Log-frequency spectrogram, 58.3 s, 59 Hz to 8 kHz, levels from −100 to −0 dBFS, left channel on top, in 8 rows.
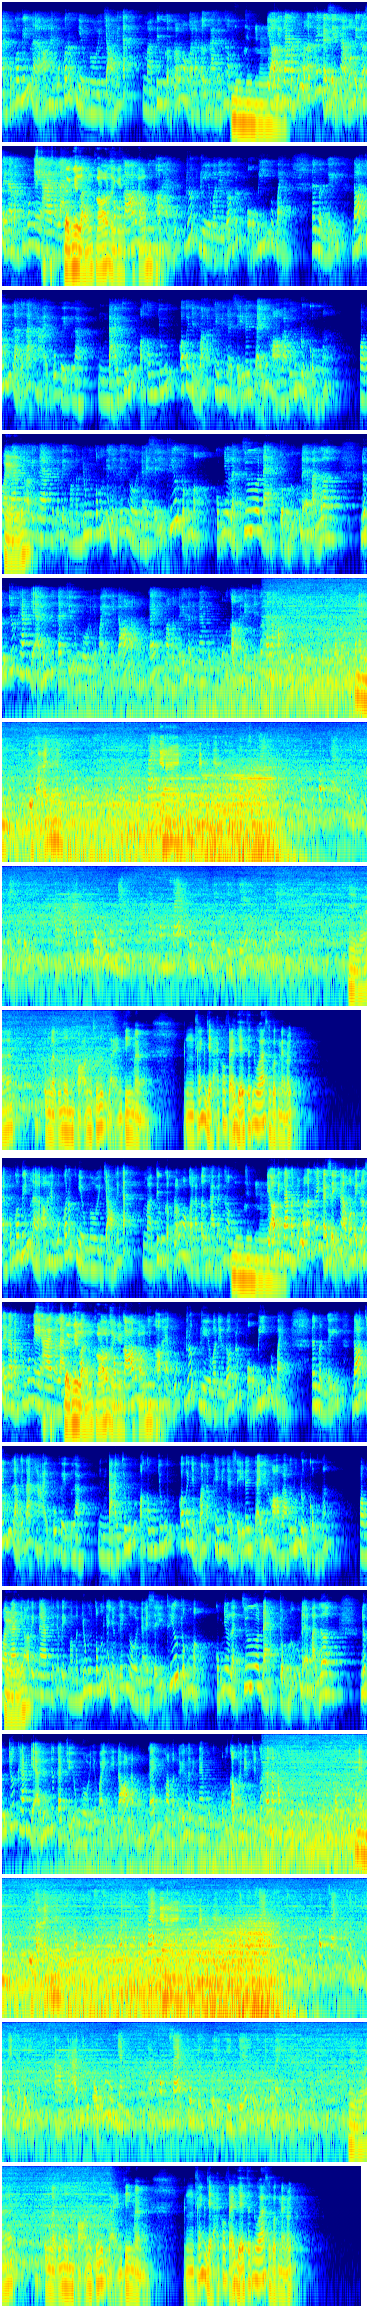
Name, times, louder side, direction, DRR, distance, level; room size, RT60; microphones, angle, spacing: voice 1, 0.0-2.5 2.8-4.7 5.3-9.0 9.3-16.2 16.5-21.1 21.8-25.8 26.2-36.8 37.1-40.4 41.0-46.3 46.7-50.1 51.3-51.6, right 3 dB, 50° right, 3 dB, 1.6 m, -40 dB
voice 2, 4.6-5.5 8.5-9.8 10.0-10.5 21.9-22.4 36.2-36.7 37.0-37.7 39.6-41.3 41.5-41.6 50.7-51.4 51.8-54.5 54.7-56.9, left 1 dB, 10° left, 9 dB, 0.4 m, -32 dB
sound 1, 30.0-42.9, right 2 dB, 85° right, 0.8 m, -33 dB
sound 2, 34.4-53.3, right 2 dB, 20° right, 2.4 m, -42 dB
9.1 x 7.1 x 8.8 m, 1.1 s
head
